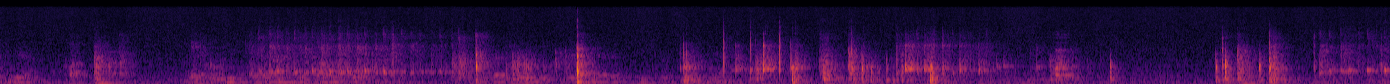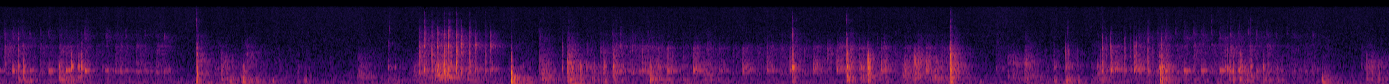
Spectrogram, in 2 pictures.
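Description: Backgammon being played over the board: short bouts of rattling, heard as dice shaken in cups, alternating with sharp clicks as checkers are set down, turn after turn.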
